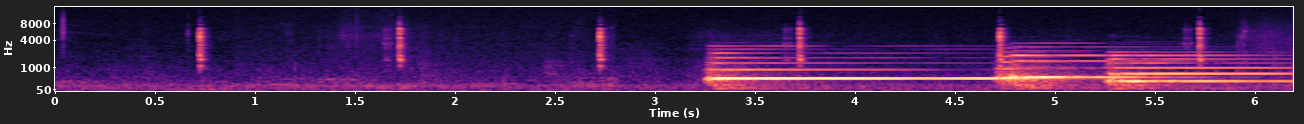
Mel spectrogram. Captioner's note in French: tic-tac d'horloge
